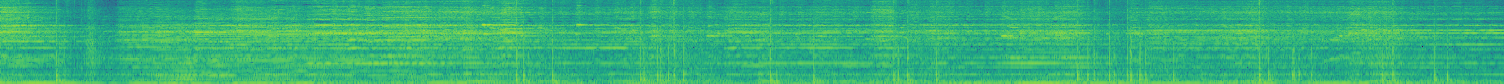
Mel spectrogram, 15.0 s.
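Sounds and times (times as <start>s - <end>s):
loud music: 0.0s - 15.0s
firework shells bursting: 4.7s - 15.0s.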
